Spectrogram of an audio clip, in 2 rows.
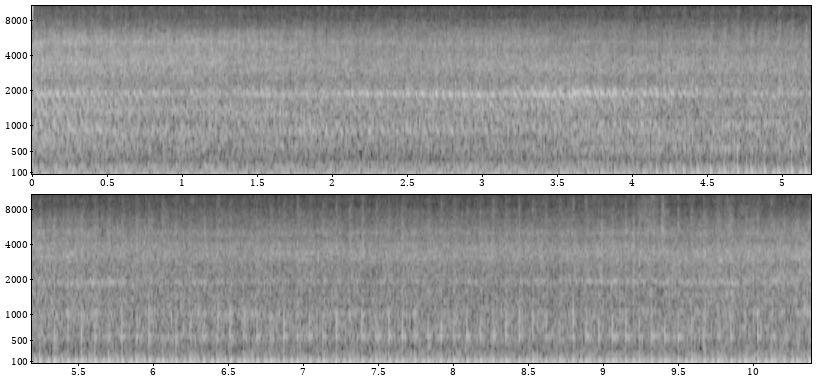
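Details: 2000 Honda VFR800, fuel-injected, restricted, on its first start after 6 months standing on old fuel: deep, lumpy idle with an uneven pulse of about three a second. One cylinder is dead with its exhaust pipe cold, so it runs rough on three.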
